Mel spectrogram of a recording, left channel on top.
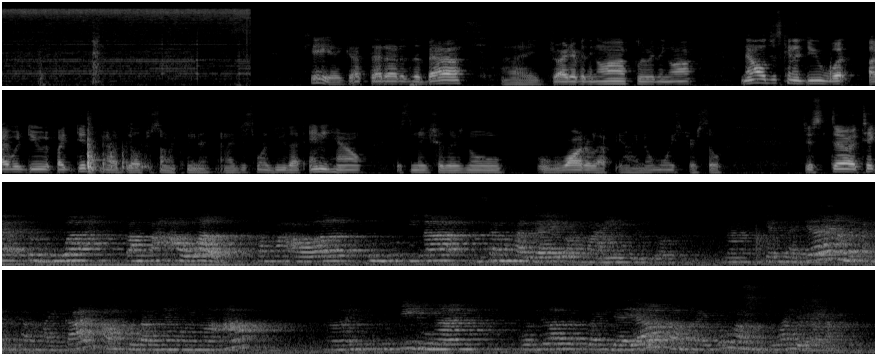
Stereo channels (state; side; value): different; both; correlation 0.00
